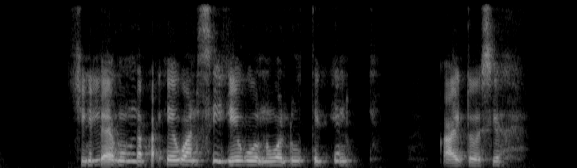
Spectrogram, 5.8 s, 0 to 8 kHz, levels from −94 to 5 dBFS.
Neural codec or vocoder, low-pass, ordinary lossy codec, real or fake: codec, 16 kHz, 4 kbps, FunCodec, trained on Chinese and English, 50 frames a second; none; none; fake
